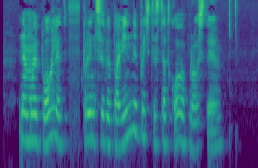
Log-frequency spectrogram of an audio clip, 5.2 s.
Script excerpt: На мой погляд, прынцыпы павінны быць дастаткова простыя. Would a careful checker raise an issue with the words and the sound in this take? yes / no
no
